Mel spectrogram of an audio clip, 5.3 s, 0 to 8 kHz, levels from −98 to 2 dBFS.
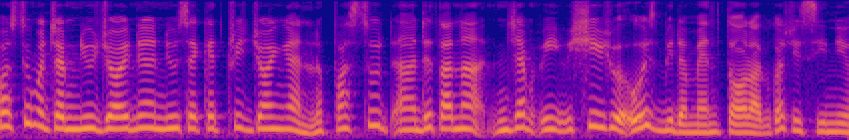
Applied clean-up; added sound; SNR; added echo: none; none; none; none.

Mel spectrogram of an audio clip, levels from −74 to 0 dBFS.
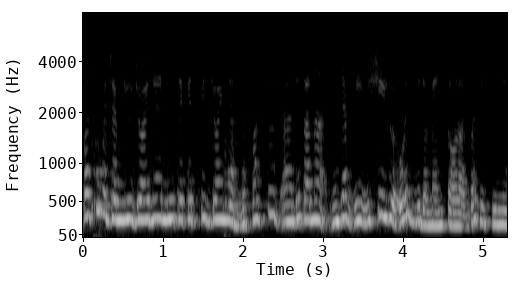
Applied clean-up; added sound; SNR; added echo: neural separator model SepFormer DNS4.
